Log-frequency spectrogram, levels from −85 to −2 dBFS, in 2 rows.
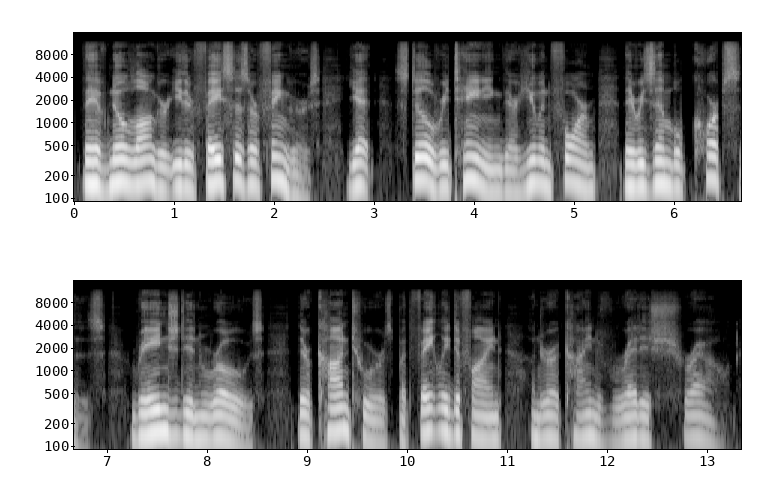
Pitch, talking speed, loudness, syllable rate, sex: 135 Hz, 140 wpm, -18 LUFS, 4.2 syllables/s, male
